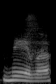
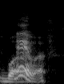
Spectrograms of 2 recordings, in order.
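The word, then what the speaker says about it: Mereworth: Merryworth. Because there's no double. There's only one R in it. M-E-R-E. Worth. Merryworth.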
